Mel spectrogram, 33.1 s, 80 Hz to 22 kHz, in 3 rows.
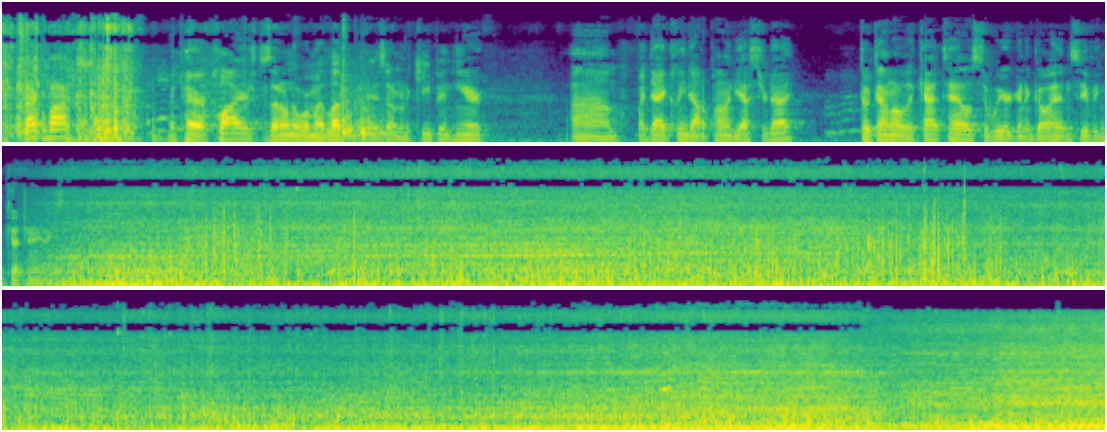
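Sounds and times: knocks and rattles: 0.0s - 1.8s
vehicle engine running: 11.2s - 33.0s
wind buffeting microphone: 11.5s - 33.0s.

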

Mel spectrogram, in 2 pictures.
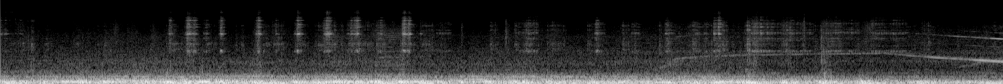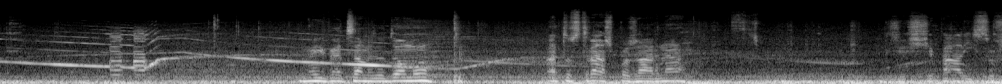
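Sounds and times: car driving rumble: 0.0s - 20.0s
fire engine siren wailing: 6.5s - 20.0s.

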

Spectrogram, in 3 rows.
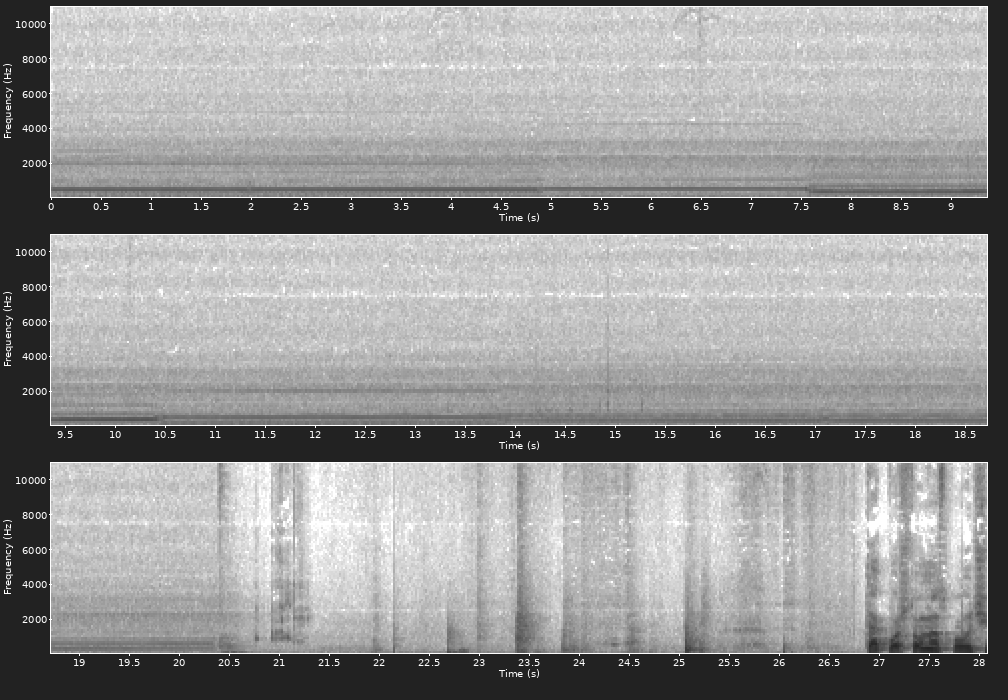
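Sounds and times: stepper motors whining: 0.0s - 21.3s.

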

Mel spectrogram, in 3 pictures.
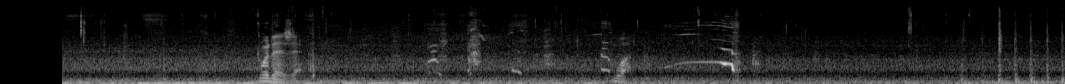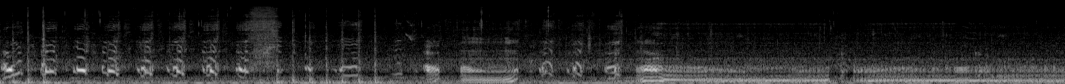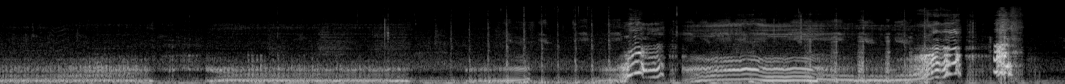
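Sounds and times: dog whining: 4.2s - 7.7s, 10.6s - 31.5s
dog growling: 14.0s - 31.3s.

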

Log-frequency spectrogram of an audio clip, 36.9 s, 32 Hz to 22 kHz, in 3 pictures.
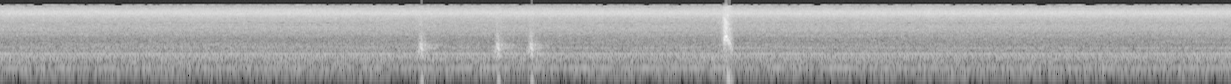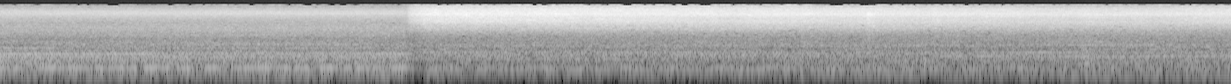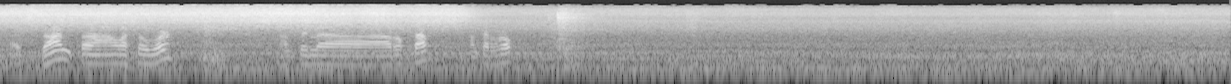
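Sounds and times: ventilation mechanical hum: 0.0s - 36.9s
steady high hiss: 24.2s - 29.8s.

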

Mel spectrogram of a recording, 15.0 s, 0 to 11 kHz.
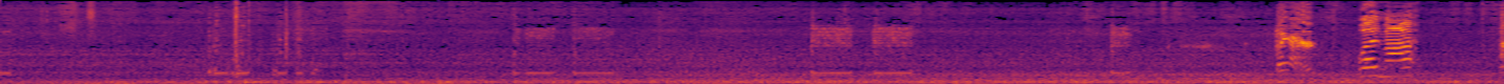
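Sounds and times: car road and engine rumble: 0.0s - 15.0s.

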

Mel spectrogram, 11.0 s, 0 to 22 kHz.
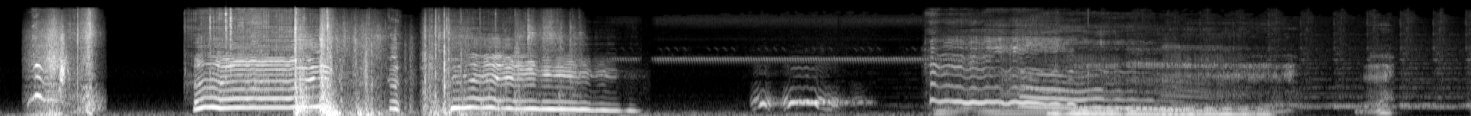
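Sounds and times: cartoon voice moaning: 7.0s - 9.6s
low grumbling voice: 7.6s - 9.7s.

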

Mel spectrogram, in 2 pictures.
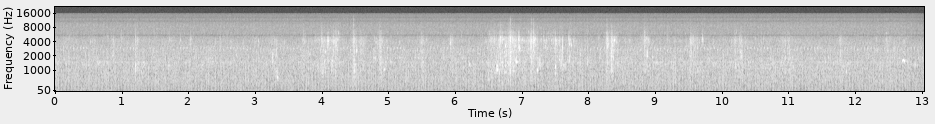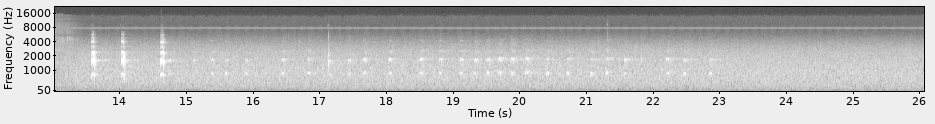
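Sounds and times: woodpecker calling: 0.0s - 13.0s.

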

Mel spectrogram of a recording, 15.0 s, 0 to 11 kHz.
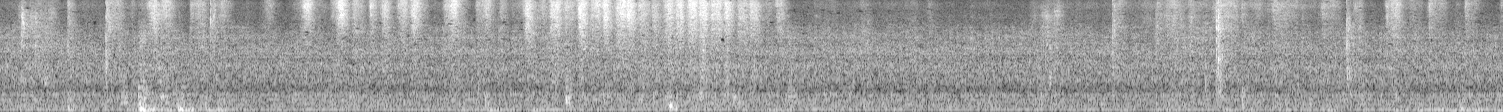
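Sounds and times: paintbrush scratching on canvas: 2.6s - 7.9s.

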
